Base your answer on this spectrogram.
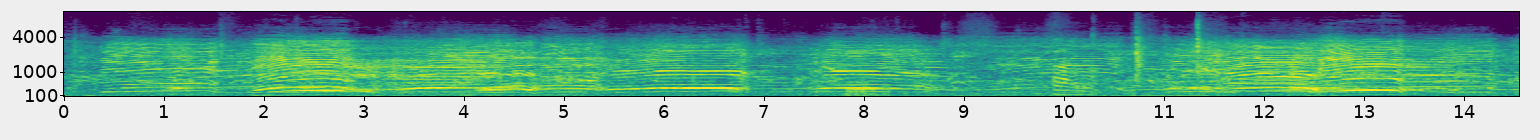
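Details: Limousin cattle lowing at the Gondanglegi livestock market, Malang regency, East Java, 12 February 2020; a long series of strong, wavering moos follows one after another, with brief clicks and market noise between them.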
